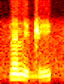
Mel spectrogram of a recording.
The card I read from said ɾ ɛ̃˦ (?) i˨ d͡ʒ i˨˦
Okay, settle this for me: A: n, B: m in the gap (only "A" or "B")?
A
